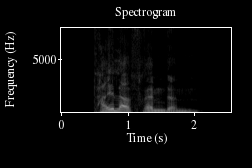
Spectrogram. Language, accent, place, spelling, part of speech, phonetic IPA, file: German, Germany, Berlin, teilerfremdem, adjective, [ˈtaɪ̯lɐˌfʁɛmdəm], De-teilerfremdem.ogg
- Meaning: strong dative masculine/neuter singular of teilerfremd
